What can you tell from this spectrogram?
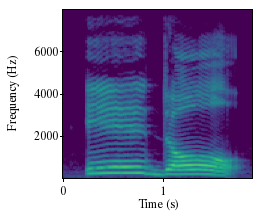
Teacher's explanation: We're adding here a little schwa sound, which is a vowel. So even though we don't see the vowel, we're still pronouncing a vowel, and it's making that T change to a D.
